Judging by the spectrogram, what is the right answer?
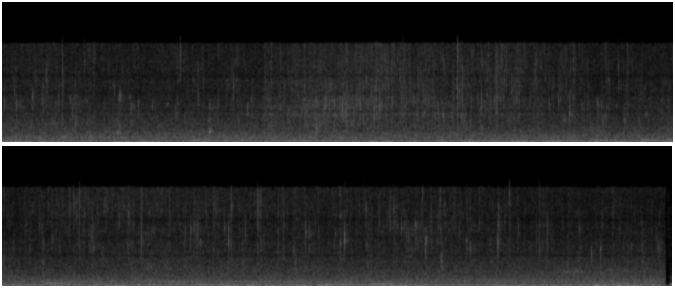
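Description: Hot oil sizzling and crackling steadily in a frying pan, with faint background music playing underneath.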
